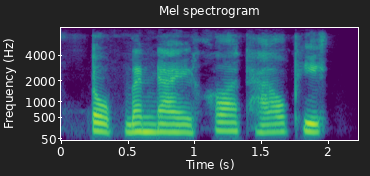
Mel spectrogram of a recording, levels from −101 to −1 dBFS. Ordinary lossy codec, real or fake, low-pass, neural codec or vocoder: none; fake; none; codec, 16 kHz, 2 kbps, FreqCodec, larger model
